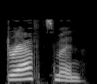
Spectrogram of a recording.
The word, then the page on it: draughtsmen: British English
